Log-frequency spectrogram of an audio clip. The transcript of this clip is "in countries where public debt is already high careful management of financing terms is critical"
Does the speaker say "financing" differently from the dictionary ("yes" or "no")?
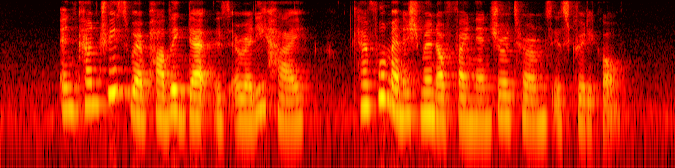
yes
